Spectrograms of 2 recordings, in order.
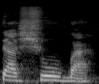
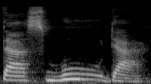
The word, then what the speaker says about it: Dasbuda: It's not Dashuba. It's Dasbuda. Dasbuda.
